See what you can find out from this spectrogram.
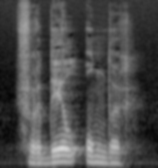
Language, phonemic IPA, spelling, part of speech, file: Dutch, /vərˈdel ˈɔndər/, verdeel onder, verb, Nl-verdeel onder.ogg
- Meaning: inflection of onderverdelen: 1. first-person singular present indicative 2. second-person singular present indicative 3. imperative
